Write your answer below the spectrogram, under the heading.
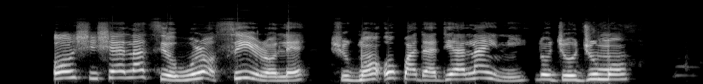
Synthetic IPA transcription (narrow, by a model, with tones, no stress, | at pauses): o˦ñ̩˦ʃi˧ʃɛ˦la˦ti˧o˨wu˨˦ɾɔ˦˨si˨˦i˦˨ɾɔ˨lɛ˨˦ | ʃu˨ɡ͡bɔ̃˨˦ʔo˦k͡pa˧da˨di˨˦a˧la˦i˦˨nĩ˨˦lo˦d͡ʒo˧d͡ʒu˦mɔ̃˦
